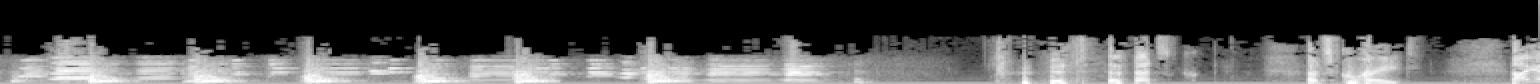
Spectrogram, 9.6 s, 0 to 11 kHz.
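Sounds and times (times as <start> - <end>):
low constant hum: 0.0 - 9.6
dog barking excitedly: 0.1 - 4.4
sharp yips of a dog: 0.6 - 4.4
laughter: 6.2 - 7.7
speech: 6.6 - 7.5, 8.2 - 9.6.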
